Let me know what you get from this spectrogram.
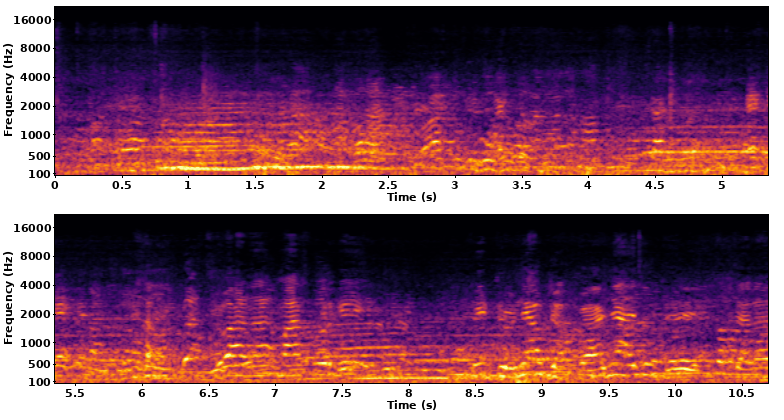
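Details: Wild, agitated cattle unloaded from a truck, letting out a low, steady moo early on and another shorter one later, mostly buried under loud talking from the handlers and onlookers.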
